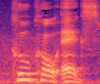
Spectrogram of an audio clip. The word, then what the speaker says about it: Cuco X: Taz like to call it Cucox, but that's not how you pronounce it.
